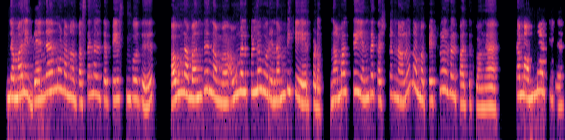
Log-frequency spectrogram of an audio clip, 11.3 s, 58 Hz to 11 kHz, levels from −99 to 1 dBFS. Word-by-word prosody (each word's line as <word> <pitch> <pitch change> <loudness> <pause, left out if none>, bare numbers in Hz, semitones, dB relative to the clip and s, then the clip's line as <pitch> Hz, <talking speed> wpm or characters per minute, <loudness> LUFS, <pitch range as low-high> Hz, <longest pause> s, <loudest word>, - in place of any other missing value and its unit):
இந்த 295 +1 +4
மாரி 330 +3 +3 0.2
தினமும் 360 +9 +1
நம்ம 305 -3 +1 0.2
பசங்கள்ட்ட 300 +1 -4 0.2
பேசும்போது, 275 -3 -1 0.6
அவுங்க 330 +5 +3 0.2
வந்து 300 +7 +2
நம்ம 265 -3 +1 0.2
அவுங்களுக்குள்ள 355 +4 +3
ஒரு 295 -5 -1
நம்பிக்கை 325 +2 -1
ஏற்படும். 225 -4 -3 0.2
நமக்கு 350 +5 -1 0.2
எந்த 285 +4 0
கஷ்டம்னாலும், 275 - -4
நம்ம 295 -9 +1
பெற்றோர்கள் 315 +2 -2
பாத்துக்குவாங்க. 225 -3 -4 0.6
நம்ம 315 +1 +2
அம்மா 345 +5 +2
கிட்ட 270 -6 -10
295 Hz, 115 wpm, -22 LUFS, 265-345 Hz, 0.6 s, இந்த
